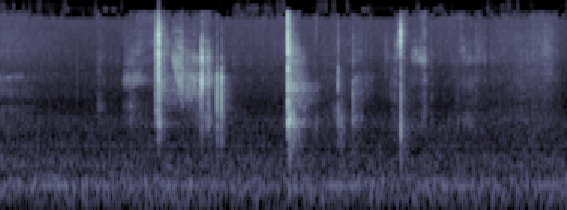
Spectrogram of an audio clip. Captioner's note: pages rustling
